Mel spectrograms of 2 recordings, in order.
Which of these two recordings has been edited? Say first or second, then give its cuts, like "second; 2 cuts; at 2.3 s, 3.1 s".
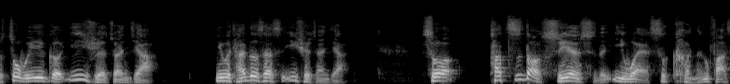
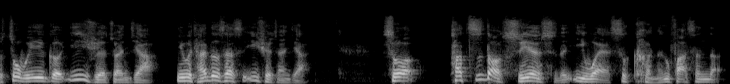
second; 1 cut; at 1.6 s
